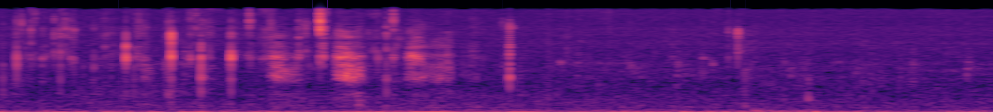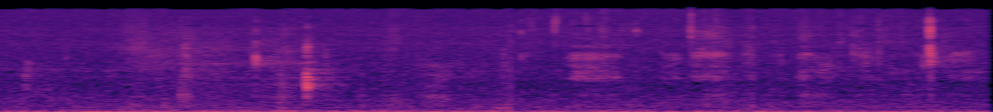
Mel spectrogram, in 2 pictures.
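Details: Cat eating, recorded closely ASMR-style: bursts of crunchy chewing at the start and end, quieter sparse clicks in between, all over a persistent low-frequency rumble.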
